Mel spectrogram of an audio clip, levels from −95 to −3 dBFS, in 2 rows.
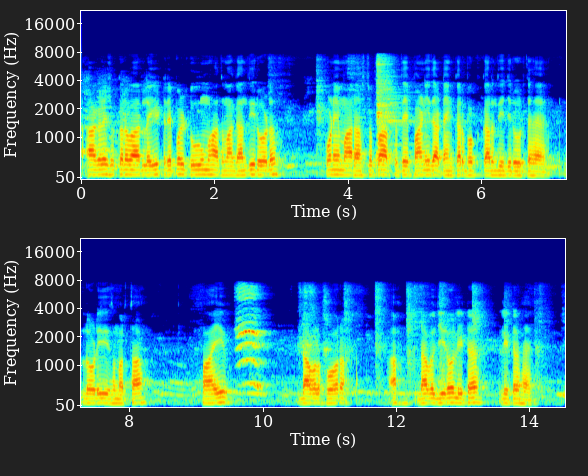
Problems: background sounds at intervals, background conversations at intervals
